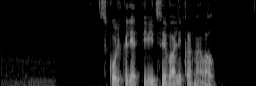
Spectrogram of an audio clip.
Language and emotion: Russian, neutral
